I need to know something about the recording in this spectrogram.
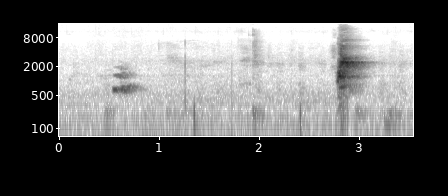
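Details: Morning scene of Bambi, a Pomeranian female, resting with her puppies; a brief thin whine is followed by a few soft taps, then one loud, bright, harsh bark near the end in an otherwise quiet room.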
